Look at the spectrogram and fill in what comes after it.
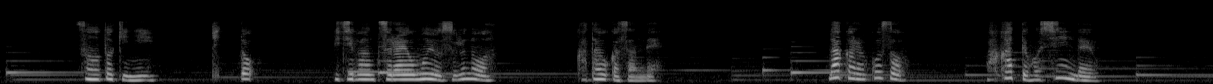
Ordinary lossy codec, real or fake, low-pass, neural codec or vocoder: none; real; none; none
